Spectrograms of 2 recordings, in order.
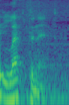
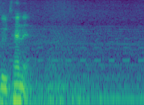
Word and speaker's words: lieutenant: They say leftinate. They add an F. So, they even sometimes spell it with an F, but left inant is how they say it instead of lieutenant.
